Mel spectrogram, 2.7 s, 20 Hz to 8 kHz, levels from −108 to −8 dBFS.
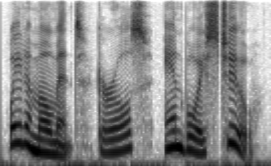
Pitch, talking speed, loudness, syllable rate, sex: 220 Hz, 155 wpm, -15 LUFS, 3.7 syllables/s, female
